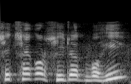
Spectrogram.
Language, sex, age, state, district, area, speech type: Assamese, male, 60+, Assam, Tinsukia, rural, spontaneous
